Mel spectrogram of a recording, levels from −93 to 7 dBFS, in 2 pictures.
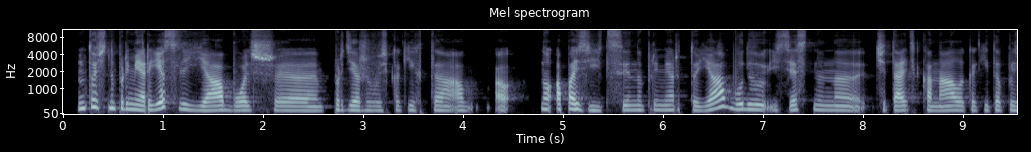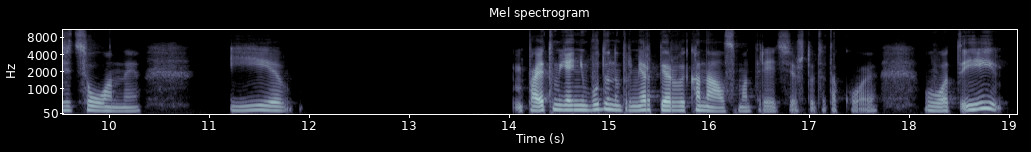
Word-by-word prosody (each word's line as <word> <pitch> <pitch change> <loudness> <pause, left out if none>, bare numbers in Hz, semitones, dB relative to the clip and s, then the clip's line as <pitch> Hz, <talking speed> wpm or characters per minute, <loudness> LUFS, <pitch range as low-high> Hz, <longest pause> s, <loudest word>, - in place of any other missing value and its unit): Ну, 235 - +3
то 295 - +4
есть, 275 - +3
например, 215 -7 +4
если 225 +2 +3
я 170 -2 +5
больше 160 -2 +2
придерживаюсь 165 -3 -2
каких-то 170 -1 -3
оп 160 - -12 0.2
о - - +2 0.3
ну, 210 - +2
оппозиции, 180 -6 +2
например, 180 +1 -5
то 170 - -4
я 190 - +5
буду, 205 -6 0
естественно, 175 -2 -3
читать 165 0 +1
каналы 165 0 +1
какие-то 165 +1 -6
оппозиционные. 155 -4 -5 0.9
И 165 0 -5 2.3
м, - - -9
поэтому 195 - +3
я 180 0 +5
не 180 0 0
буду, 200 +4 -1
например, 175 -1 -2
"Первый 165 -1 +2
канал" 150 -7 -1
смотреть, 140 - -10
что-то - - -14
такое. - - -14 0.5
Вот 155 -2 -5
и 220 +6 0
170 Hz, 115 wpm, -27 LUFS, 160-185 Hz, 2.3 s, я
